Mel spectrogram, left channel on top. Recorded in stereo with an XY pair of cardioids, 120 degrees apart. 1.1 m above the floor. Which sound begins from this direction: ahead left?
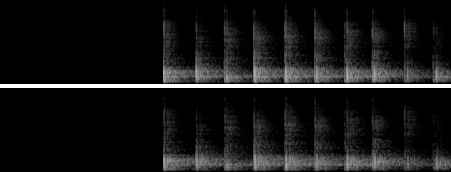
Running footsteps, at 1.6 s.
